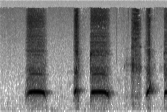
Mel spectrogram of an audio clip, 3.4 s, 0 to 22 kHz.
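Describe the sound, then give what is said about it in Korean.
Nam Chang-hee imitates a cuckoo call as his party trick, with breathy, hooting whistles, repeating the two-note pattern several times at steady moderate loudness, with no other sounds. “진짜 9890님 개인기라고는 뻐꾸기밖에 없어요.”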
